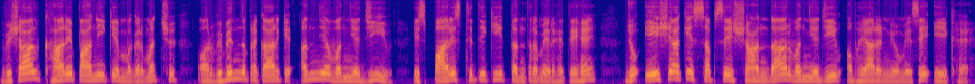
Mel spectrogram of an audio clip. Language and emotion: Hindi, neutral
